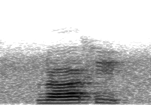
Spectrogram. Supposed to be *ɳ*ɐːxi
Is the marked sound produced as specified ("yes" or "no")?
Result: yes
